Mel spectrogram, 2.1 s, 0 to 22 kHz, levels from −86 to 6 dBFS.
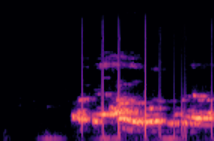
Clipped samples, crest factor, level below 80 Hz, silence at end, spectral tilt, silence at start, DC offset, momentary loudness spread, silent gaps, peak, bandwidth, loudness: under 0.1%; 16 dB; -52 dBFS; 0 s; -5.5 dB/octave; 0.7 s; under 0.1%; 10 LU; none; -4 dBFS; 10.5 kHz; -18 LUFS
